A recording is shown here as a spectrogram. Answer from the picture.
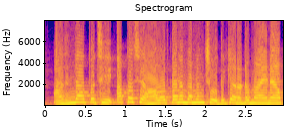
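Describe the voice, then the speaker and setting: A woman talks in a high pitch. Noticeable background noise runs underneath. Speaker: voiceover storyteller. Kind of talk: serial story recap narration. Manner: casual, chatty.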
